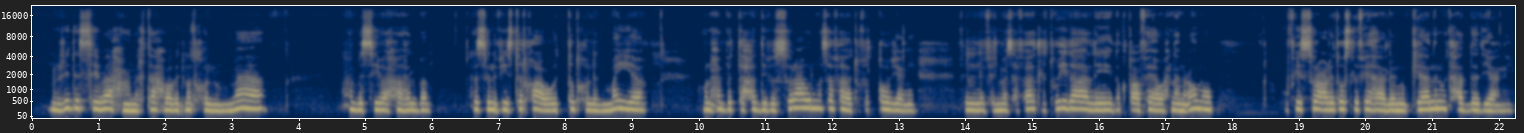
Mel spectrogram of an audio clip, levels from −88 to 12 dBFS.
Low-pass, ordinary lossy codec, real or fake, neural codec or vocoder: 19.8 kHz; none; fake; vocoder, 48 kHz, 128 mel bands, Vocos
